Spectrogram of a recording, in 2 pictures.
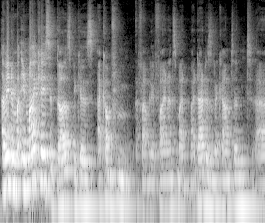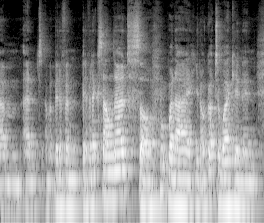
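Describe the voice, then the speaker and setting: A man's voice: mid-range voice, moderate pace, few pauses. A man, a guest answering interview questions with plenty of fillers and restarts. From Newcastle, England. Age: late 20s. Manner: thoughtful, many fillers and restarts, laughs easily. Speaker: guest, finance YouTuber. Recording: roomy echo.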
